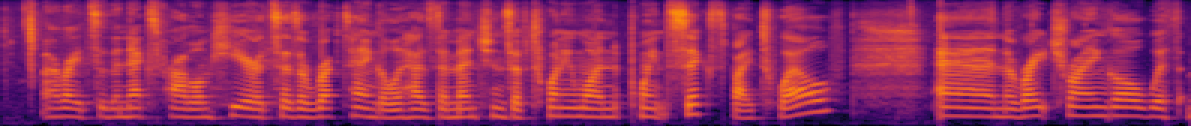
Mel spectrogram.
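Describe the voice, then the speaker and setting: A woman with an ordinary speaking voice talks at a moderate pace, her pitch fairly low and her intonation fairly even. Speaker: math teacher. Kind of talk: recorded lesson. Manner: casual.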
